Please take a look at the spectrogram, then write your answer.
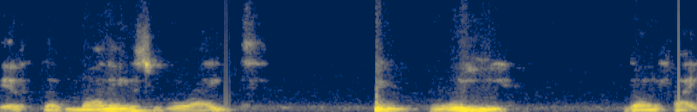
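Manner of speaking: slow, deliberate, spelled out word by word. Repeating a point a second time for the chat: said slowly. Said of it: "I'll say that again slowly".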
